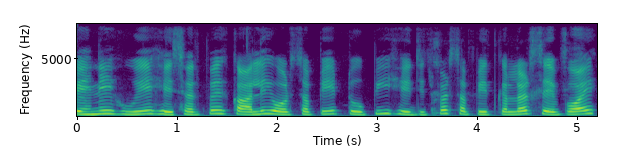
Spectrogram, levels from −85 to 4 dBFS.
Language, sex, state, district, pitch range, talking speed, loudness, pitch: Hindi, female, Chandigarh, Chandigarh, 230-275 Hz, 185 wpm, -16 LUFS, 245 Hz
